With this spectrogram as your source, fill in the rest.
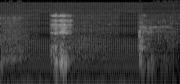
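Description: A Beta X Trainer dirt bike engine drones steadily while being ridden, with two sharp throttle blips that briefly rise to a louder, rasping roar before settling back to the close, pulsing idle-like hum.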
